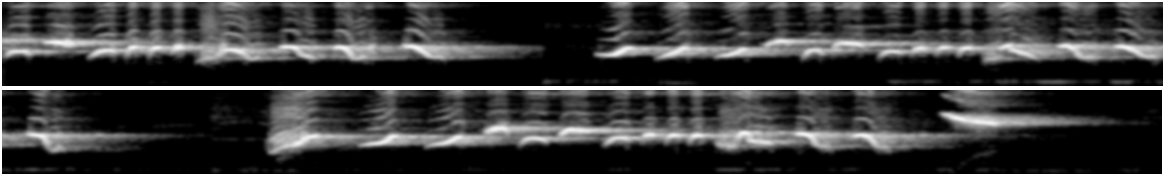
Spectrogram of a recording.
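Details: White-rumped shama lure song to coax a stressed murai batu into singing: three rapid, rolling phrases of falling chirps, each lasting about two seconds and separated by brief gaps, ending on a high sliding whistle.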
